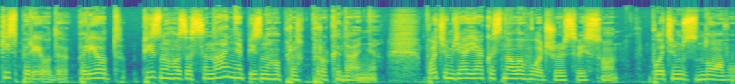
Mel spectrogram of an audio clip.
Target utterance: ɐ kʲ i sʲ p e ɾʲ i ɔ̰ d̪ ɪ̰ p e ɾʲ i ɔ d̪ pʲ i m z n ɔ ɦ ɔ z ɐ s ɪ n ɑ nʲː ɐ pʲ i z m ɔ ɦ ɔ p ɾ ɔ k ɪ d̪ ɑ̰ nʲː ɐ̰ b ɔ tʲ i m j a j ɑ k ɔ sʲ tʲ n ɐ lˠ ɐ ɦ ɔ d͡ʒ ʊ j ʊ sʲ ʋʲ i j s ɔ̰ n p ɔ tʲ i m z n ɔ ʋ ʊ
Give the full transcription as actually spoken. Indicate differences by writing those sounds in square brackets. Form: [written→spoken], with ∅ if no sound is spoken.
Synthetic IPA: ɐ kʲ i sʲ p e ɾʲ i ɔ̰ d̪ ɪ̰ p e ɾʲ i ɔ d̪ pʲ i [m→∅] z n ɔ ɦ ɔ z ɐ s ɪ n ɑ nʲː ɐ pʲ i z [m→n] ɔ ɦ ɔ p ɾ ɔ k ɪ d̪ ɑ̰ nʲː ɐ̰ [b→p] ɔ tʲ i m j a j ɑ k ɔ sʲ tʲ n ɐ lˠ ɐ ɦ ɔ d͡ʒ ʊ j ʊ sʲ ʋʲ i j s ɔ̰ n p ɔ tʲ i m z n ɔ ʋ ʊ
